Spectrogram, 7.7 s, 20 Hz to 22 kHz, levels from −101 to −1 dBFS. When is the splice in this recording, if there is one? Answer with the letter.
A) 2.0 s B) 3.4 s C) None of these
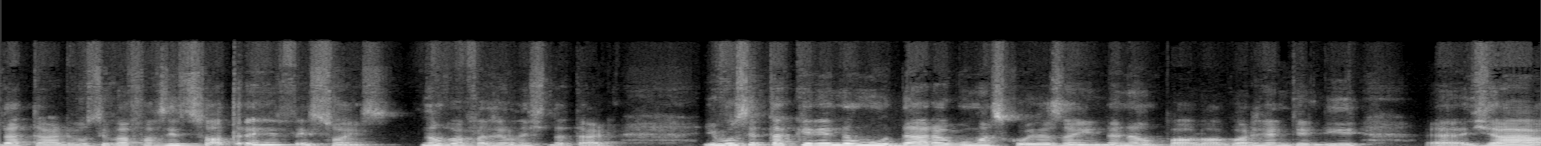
C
